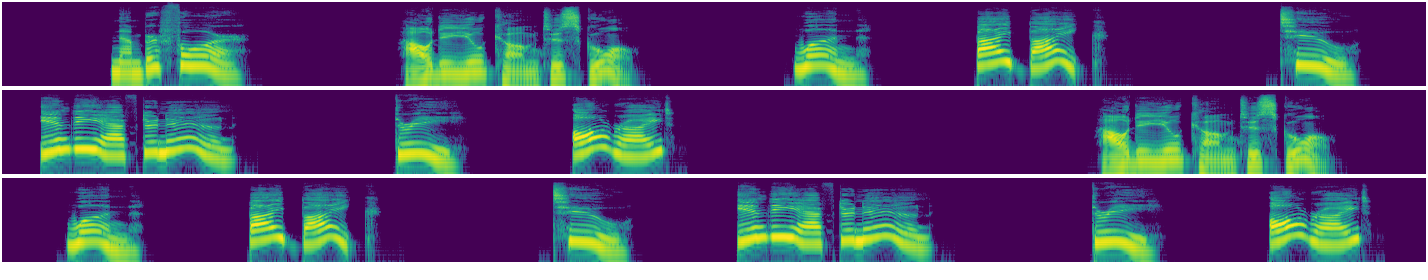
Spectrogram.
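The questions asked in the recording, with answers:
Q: How do you come to school?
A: 1: By bike.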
